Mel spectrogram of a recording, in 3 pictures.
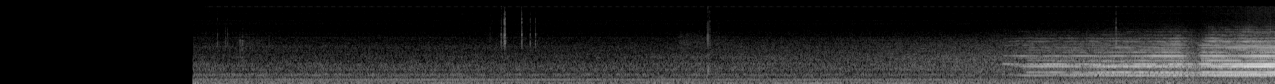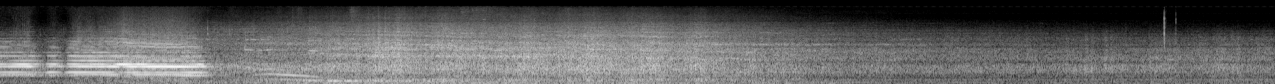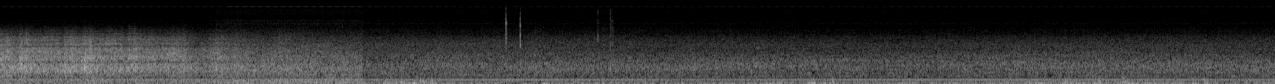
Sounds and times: Railroad car, train wagon: 2.0s - 38.2s
Train horn: 10.0s - 16.4s
Clickety-clack: 14.8s - 28.5s.

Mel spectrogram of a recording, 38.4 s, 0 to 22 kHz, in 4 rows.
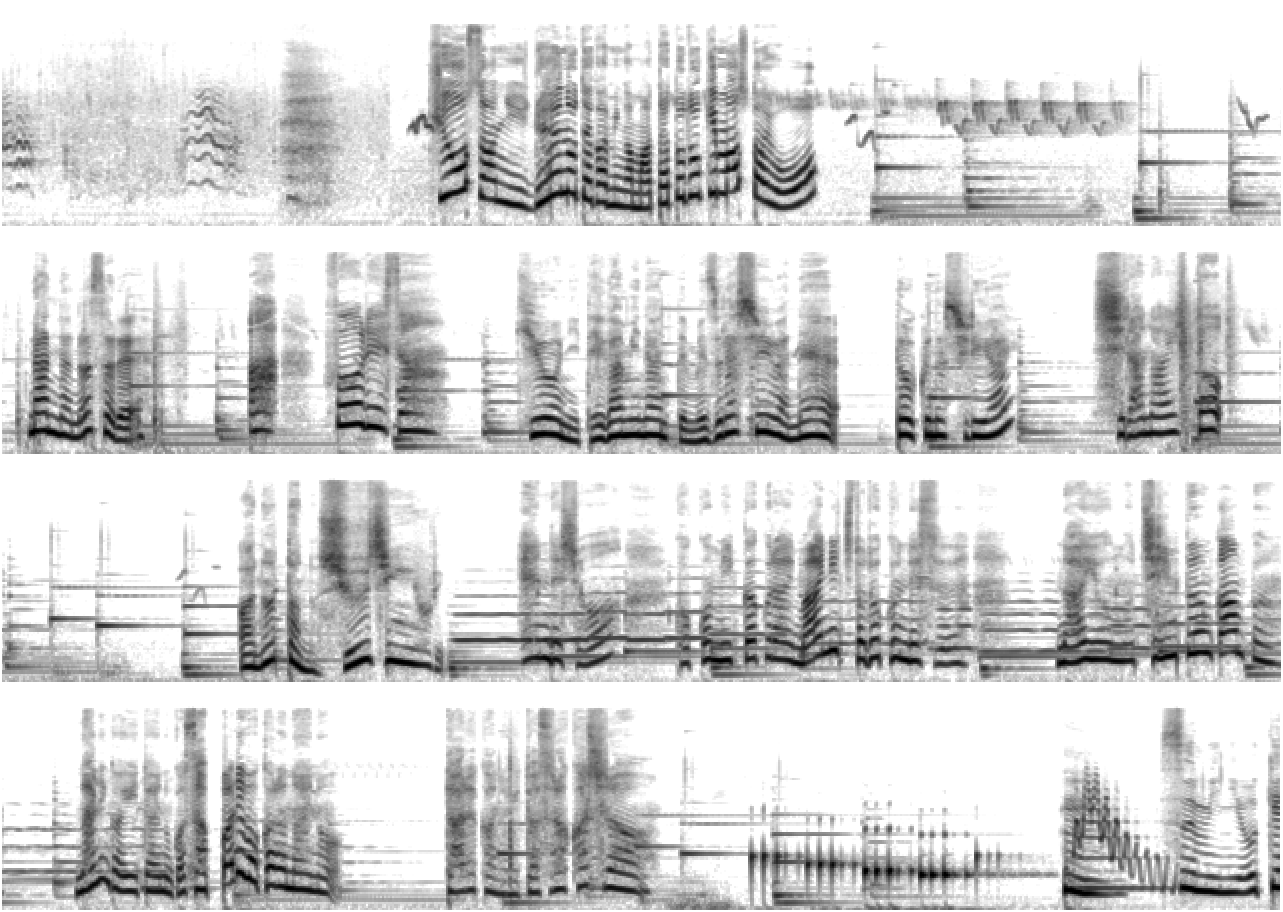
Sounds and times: Speech: 3.2s - 6.1s, 9.8s - 10.7s, 13.5s - 17.2s, 17.8s - 18.8s, 21.0s - 26.4s, 37.5s - 38.3s
Music: 6.4s - 35.5s.

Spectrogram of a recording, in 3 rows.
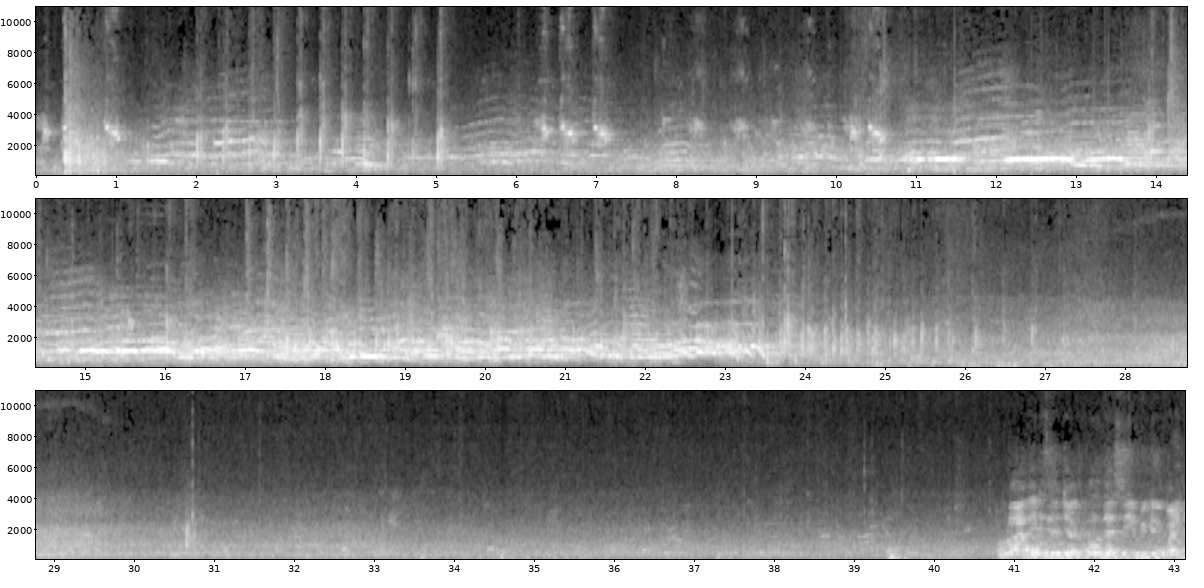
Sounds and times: Outside, urban or manmade: 0.0s - 43.1s.

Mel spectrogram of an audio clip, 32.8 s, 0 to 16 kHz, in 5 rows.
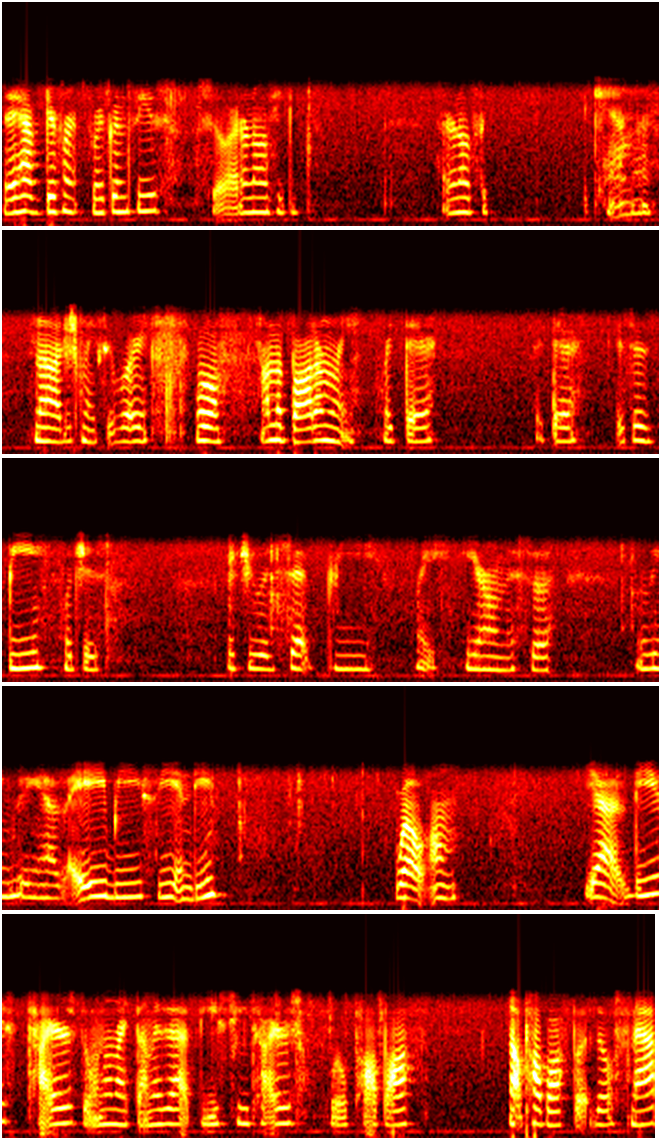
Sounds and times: Speech: 0.0s - 3.1s, 4.4s - 4.9s, 5.8s - 11.0s, 11.9s - 14.3s, 15.4s - 18.7s, 19.4s - 22.0s, 23.6s - 24.3s, 25.5s - 30.5s, 31.3s - 32.8s.

